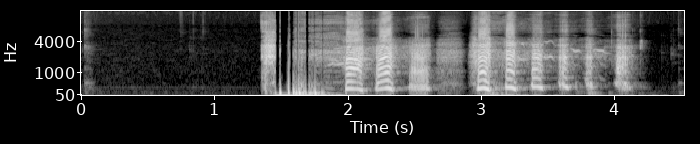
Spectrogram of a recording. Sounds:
Laughter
